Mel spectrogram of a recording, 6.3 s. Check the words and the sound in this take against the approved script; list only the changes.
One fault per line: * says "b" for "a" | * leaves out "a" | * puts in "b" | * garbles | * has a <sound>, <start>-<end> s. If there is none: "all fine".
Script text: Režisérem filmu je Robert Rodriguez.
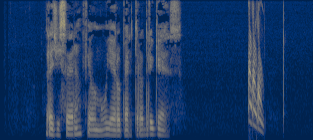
* has a chirp, 5.0-5.3 s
